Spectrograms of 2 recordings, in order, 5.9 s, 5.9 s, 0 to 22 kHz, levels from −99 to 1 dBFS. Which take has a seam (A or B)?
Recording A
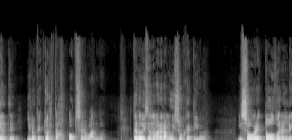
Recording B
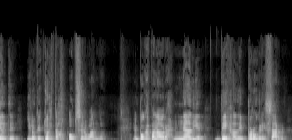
A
